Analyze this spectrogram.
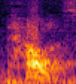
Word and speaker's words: talus: actually going to be the thallus, or talus if you don't pronounce the H, which is your ankle bone.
